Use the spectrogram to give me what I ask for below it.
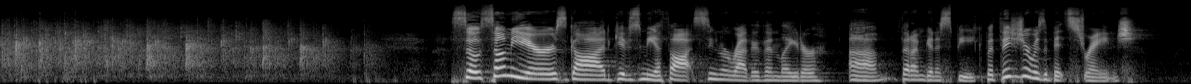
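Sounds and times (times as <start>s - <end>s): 
audience applauding: 0.0s - 3.9s
speech: 4.6s - 11.4s.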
